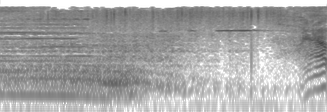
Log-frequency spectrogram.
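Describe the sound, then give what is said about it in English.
A car engine hums steadily as it drives up to a boarding house in the early evening, then winds down and goes quiet, leaving a soft hiss before a voice begins to speak at the very end. “Tom Stevens and Helen Benson drive up to the boarding house after their picnic”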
